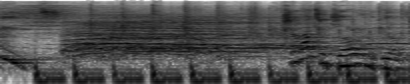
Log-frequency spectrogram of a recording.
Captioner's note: cheering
